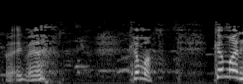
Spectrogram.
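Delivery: usual speaking voice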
